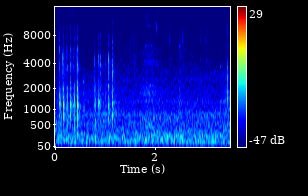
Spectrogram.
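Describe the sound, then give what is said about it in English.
Typing on a computer keyboard: a quick run of keystrokes at the start, then sparser, scattered clicks that fade into a faint, quiet background. “Oh, yeah, it would help if I typed varchar correctly.”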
